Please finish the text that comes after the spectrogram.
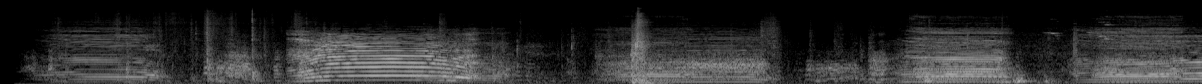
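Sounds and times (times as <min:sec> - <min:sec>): cattle mooing: 0:02.9 - 0:05.1, 0:10.8 - 0:12.0.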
